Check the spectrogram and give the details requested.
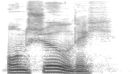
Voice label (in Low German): "onschöldeg", kaevels platt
